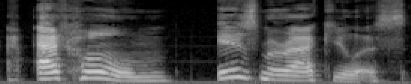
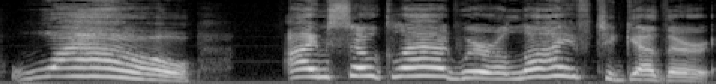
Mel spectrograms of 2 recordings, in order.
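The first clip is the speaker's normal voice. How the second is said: higher and louder, a gently excited wow; delighted audience member; 5 semitones higher, 4 dB louder than usual. Retold or imitated. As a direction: voice the thrilled audience leaving the theatre. Audience leaving the show, voiced.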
